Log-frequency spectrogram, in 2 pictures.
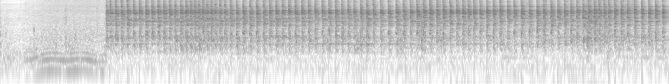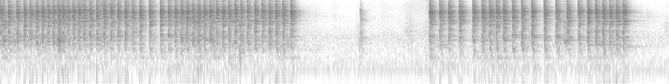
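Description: A small engine runs with a loud, high buzzing roar, cuts out briefly and starts again.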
